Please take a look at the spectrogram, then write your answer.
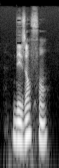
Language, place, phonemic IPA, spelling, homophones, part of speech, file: French, Paris, /ɑ̃.fɑ̃/, enfants, enfant, noun, Fr-enfants.ogg
- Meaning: plural of enfant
